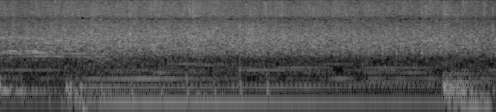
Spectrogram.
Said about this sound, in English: For all of those who just placed your faith in Christ, first of all, let's clap our hands one more time for them.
